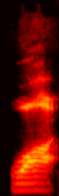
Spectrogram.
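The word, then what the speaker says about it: Waw: The Wah in Hebrew was a vowel. It conveyed the O sound. It sometimes can be rendered as a U sound. It's just like the English W. English W is almost always pronounced as a vowel consonant conveying the O or the U sound. That's why it's called a double U in English.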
